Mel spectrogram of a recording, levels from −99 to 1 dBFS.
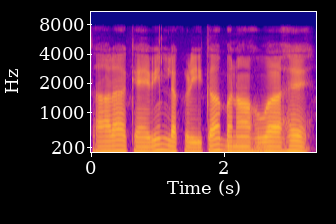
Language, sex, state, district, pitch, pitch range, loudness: Hindi, male, Jharkhand, Ranchi, 115 Hz, 110-120 Hz, -17 LUFS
